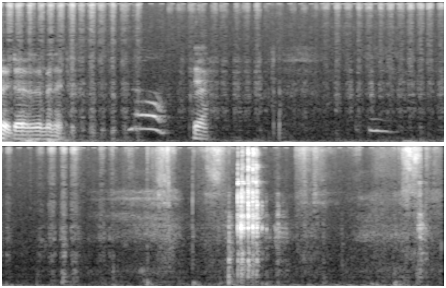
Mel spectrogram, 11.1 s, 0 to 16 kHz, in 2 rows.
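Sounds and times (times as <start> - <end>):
pencil scratching on paper: 0.0 - 8.4.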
